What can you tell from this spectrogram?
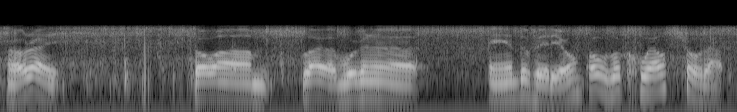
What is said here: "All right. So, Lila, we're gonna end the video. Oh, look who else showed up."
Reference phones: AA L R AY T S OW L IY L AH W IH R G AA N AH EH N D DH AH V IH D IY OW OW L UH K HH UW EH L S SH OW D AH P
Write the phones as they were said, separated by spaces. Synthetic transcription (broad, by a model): AA L R AY T S OW L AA AH W IH R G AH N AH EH N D DH AH V IH D IY OW OW L UH K HH UW EH L S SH OW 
